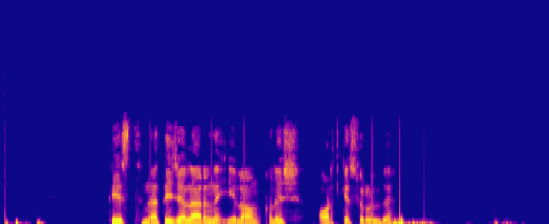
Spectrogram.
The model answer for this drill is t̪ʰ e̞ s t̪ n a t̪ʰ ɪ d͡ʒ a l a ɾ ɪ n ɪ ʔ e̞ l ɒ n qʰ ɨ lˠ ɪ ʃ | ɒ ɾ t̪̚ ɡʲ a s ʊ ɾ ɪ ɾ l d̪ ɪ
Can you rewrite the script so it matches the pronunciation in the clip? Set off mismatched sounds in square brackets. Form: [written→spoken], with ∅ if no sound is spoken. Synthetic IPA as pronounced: t̪ʰ e̞ s t̪ n a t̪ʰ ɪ d͡ʒ a l a ɾ ɪ n ɪ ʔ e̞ l ɒ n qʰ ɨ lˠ ɪ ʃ | ɒ ɾ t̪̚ [ɡʲ→kʲ] a s ʊ ɾ ɪ [ɾ→∅] l d̪ ɪ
